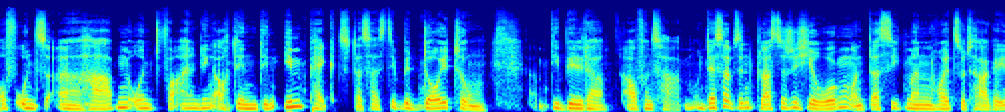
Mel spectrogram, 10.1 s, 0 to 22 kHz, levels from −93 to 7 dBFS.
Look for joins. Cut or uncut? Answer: uncut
